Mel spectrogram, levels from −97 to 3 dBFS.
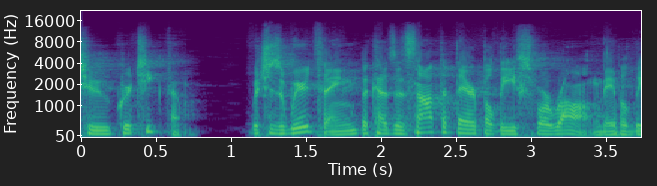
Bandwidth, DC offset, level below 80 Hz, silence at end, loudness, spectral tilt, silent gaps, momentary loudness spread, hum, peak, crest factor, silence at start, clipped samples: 14 kHz; under 0.1%; -50 dBFS; 0 s; -25 LUFS; -4.5 dB/octave; none; 7 LU; none; -10 dBFS; 16 dB; 0 s; under 0.1%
